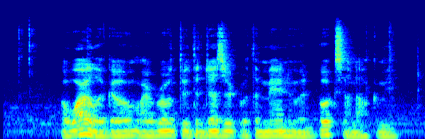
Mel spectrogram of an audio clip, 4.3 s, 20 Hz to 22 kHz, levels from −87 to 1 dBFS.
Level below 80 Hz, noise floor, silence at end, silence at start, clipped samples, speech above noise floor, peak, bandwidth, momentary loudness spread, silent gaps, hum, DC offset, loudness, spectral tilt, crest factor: -50 dBFS; -57 dBFS; 0.3 s; 0.3 s; under 0.1%; 24 dB; -14 dBFS; 13 kHz; 12 LU; none; none; under 0.1%; -34 LUFS; -5 dB/octave; 20 dB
